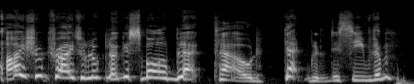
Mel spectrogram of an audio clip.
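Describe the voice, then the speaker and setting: Someone voicing an earnest, high-pitched little storybook bear. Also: big pitch swings, exaggerated voice. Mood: musing. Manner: earnest, musing, halting. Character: Winnie the Pooh, earnest, gentle, silly little bear. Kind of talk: children's storybook character voice.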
